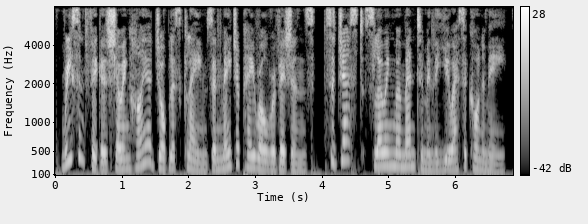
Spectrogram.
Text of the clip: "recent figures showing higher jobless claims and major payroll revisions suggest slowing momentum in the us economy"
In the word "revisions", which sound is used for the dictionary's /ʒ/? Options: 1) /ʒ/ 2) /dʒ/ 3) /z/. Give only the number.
1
